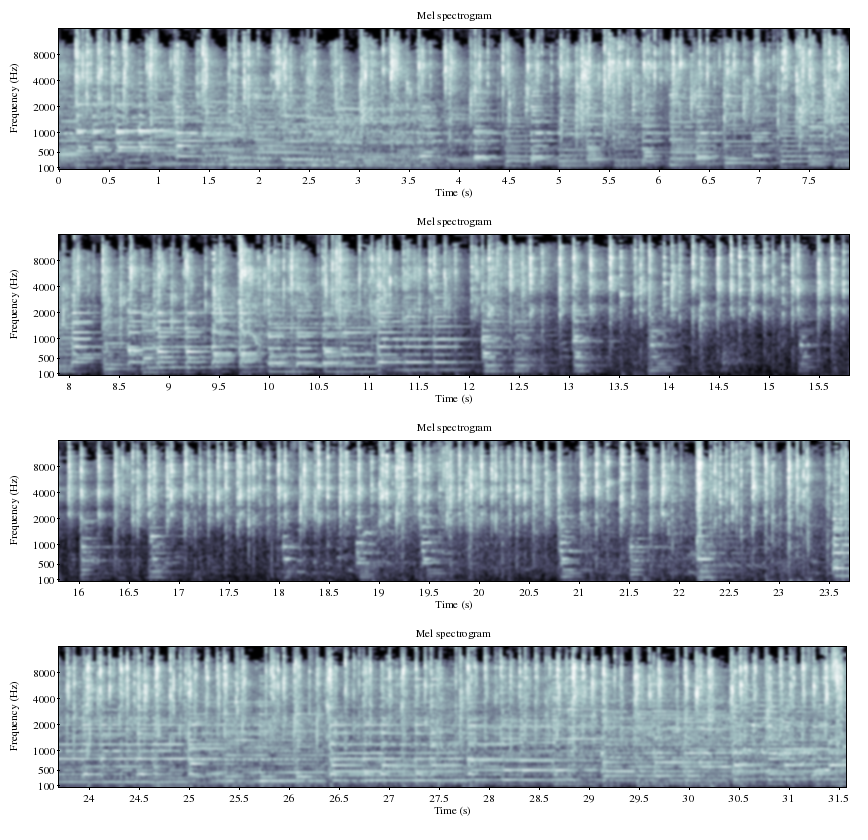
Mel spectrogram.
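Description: Tap shoes clattering in quick rhythmic patterns over music. About twelve seconds in, the full accompaniment drops to a sparser piano passage with the taps still heard, and the full music comes back loudly a little after twenty seconds in.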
